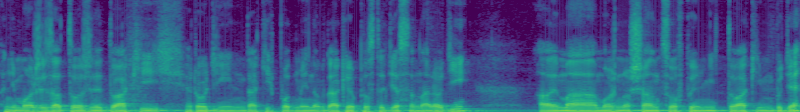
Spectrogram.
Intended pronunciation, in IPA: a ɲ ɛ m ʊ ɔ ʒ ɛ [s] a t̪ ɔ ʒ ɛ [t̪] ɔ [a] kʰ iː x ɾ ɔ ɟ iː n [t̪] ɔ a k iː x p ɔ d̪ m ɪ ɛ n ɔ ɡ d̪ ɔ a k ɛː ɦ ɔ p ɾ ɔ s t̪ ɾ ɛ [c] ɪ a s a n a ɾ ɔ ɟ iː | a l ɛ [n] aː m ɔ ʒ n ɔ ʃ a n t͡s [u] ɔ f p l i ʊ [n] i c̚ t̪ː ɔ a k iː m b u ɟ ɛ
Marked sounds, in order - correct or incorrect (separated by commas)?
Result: incorrect, incorrect, correct, incorrect, incorrect, incorrect, correct, incorrect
